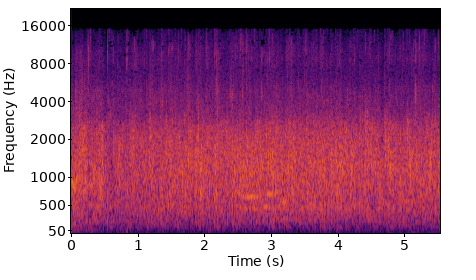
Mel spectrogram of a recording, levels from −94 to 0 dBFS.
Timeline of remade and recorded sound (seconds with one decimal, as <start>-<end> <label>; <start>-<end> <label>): 0.0-0.6 recorded; 0.6-3.9 remade; 3.9-4.8 recorded; 4.8-5.5 remade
